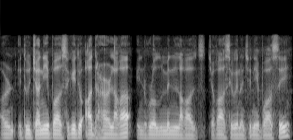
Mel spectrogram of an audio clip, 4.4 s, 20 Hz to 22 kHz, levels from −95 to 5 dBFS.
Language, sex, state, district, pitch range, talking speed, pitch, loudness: Nagamese, male, Nagaland, Dimapur, 95-105 Hz, 175 wpm, 100 Hz, -18 LUFS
